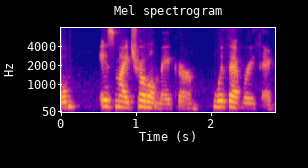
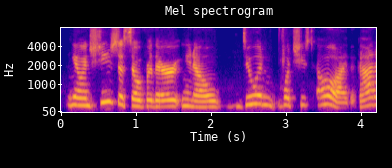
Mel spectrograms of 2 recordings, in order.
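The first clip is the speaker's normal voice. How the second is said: ordinary delivery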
